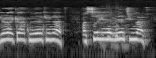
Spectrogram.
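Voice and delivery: high-pitched gushing fan retelling; jumping with excitement. Retold or imitated. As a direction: imitate yourself squealing at an idol. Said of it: "I was jumping".

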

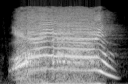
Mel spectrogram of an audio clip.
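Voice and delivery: loud panicked scream; real scream. Real, not acted. Gamer in a losing fight, screaming. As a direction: scream at full voice.

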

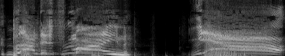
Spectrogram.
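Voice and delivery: Shrimpo. Acted. Angry shrimp claiming a bandage, hammed-up possessive yell. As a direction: yell and stretch the last words. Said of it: "play as this little angry shrimp".

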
